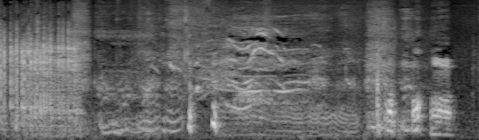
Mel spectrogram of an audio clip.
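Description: Dice clatter across a tabletop in a few quick, rattling bursts, rolled for a sanity check in a game, while people chuckle and laugh softly in the background.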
